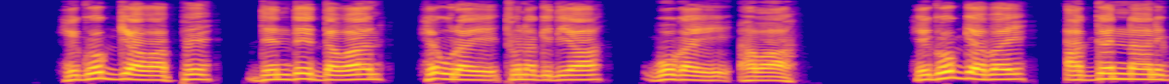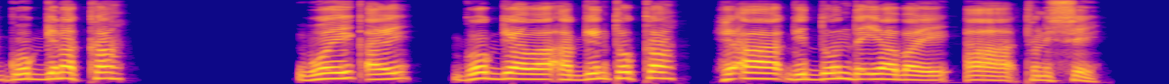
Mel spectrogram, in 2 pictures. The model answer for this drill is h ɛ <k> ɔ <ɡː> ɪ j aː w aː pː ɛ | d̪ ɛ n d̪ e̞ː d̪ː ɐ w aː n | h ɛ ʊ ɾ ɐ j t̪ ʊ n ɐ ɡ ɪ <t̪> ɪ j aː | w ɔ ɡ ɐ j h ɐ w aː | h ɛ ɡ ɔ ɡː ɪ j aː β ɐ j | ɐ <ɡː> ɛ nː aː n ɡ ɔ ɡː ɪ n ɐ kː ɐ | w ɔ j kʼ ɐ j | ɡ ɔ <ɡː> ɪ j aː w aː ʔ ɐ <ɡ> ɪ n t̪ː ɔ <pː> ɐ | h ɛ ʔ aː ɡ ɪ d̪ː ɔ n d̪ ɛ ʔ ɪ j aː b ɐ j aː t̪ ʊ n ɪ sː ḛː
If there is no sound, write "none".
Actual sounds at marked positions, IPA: ɡ, ɡː, d̪, ɡː, ɡː, ɡː, kː

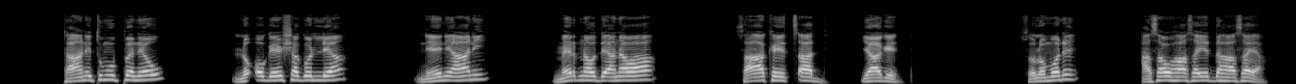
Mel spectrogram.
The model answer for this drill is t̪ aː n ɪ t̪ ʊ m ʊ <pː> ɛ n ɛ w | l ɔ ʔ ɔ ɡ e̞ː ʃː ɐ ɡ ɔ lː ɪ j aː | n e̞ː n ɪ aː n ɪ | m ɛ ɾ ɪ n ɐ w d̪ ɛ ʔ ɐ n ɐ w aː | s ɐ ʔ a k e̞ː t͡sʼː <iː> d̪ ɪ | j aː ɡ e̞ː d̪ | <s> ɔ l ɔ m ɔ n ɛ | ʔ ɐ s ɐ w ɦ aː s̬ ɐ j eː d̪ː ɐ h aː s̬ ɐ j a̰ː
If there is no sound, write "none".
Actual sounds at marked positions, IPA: pː, aː, s

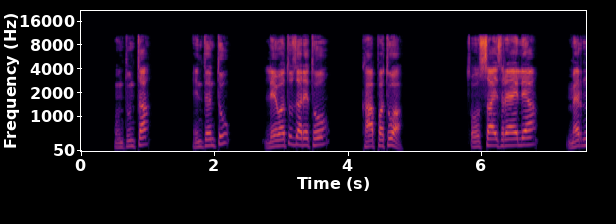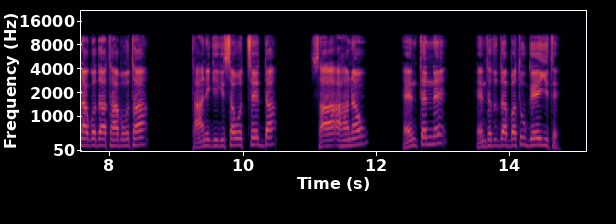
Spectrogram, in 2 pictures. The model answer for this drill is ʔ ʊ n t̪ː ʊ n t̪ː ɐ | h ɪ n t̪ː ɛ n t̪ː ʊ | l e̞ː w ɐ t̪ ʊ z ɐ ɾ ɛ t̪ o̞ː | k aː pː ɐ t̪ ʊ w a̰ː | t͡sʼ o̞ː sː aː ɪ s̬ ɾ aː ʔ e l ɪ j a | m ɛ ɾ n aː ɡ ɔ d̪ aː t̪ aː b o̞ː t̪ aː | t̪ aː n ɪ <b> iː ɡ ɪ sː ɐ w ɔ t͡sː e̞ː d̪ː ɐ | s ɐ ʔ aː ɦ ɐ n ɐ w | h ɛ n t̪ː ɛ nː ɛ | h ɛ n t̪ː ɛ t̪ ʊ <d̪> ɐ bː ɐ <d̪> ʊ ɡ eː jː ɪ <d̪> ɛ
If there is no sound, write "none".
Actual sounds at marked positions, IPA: ɡ, d̪, t̪, t̪

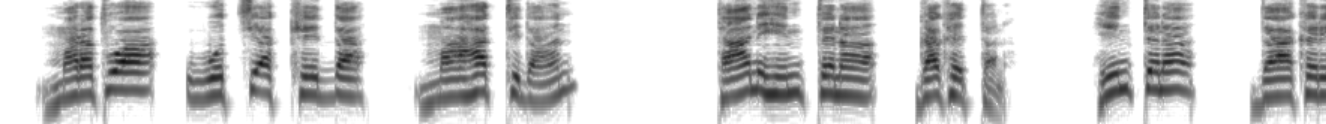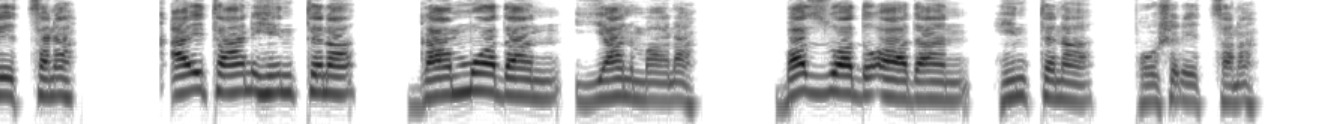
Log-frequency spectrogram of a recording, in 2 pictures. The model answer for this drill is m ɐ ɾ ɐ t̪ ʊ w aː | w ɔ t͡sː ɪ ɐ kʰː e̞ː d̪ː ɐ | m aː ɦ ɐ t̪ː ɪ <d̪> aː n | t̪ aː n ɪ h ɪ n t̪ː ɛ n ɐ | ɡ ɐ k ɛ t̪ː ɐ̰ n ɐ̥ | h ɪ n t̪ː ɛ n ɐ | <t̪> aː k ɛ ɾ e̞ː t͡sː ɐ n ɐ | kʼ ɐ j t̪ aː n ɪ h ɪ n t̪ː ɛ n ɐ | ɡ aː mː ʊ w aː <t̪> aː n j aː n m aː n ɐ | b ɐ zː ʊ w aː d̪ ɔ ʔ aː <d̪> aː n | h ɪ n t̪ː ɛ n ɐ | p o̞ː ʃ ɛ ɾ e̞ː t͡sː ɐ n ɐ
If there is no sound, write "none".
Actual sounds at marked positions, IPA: d̪, d̪, d̪, d̪

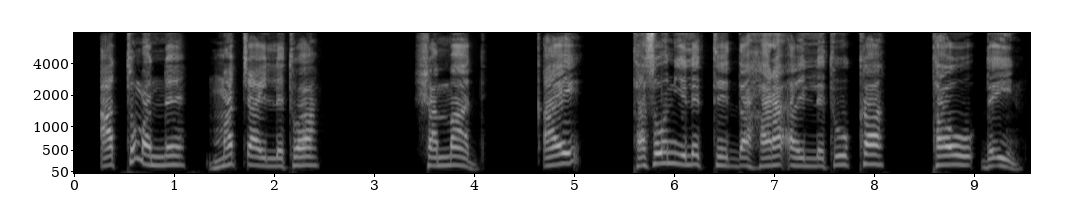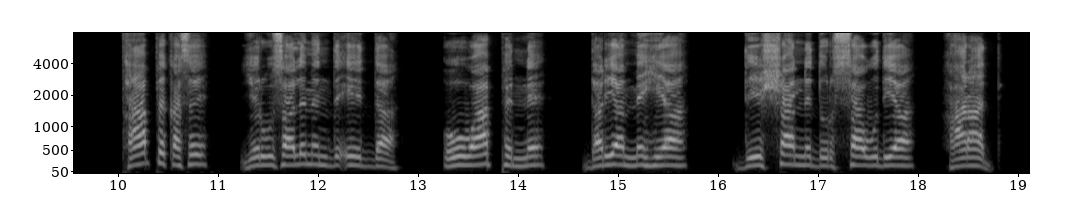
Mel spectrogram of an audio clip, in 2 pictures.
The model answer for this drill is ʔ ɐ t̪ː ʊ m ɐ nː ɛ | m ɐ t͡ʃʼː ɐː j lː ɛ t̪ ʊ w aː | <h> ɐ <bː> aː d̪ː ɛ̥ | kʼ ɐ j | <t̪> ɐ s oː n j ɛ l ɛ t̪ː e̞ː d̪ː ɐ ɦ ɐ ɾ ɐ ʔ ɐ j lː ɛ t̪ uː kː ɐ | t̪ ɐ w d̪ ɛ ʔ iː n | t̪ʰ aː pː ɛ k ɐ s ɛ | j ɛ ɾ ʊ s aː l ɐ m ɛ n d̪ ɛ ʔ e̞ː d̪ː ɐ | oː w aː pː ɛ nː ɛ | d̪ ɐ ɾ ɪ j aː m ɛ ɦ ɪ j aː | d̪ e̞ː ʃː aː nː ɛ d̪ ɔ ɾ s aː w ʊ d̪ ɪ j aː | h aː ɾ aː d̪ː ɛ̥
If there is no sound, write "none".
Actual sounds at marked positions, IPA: ʃ, mː, t̪

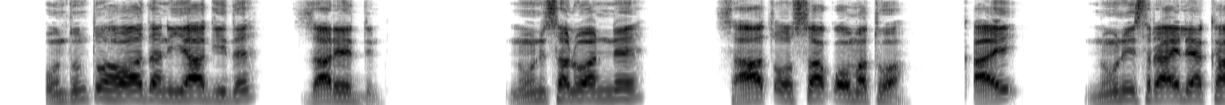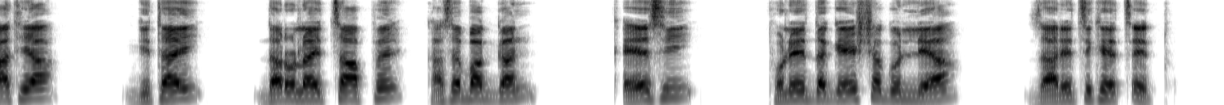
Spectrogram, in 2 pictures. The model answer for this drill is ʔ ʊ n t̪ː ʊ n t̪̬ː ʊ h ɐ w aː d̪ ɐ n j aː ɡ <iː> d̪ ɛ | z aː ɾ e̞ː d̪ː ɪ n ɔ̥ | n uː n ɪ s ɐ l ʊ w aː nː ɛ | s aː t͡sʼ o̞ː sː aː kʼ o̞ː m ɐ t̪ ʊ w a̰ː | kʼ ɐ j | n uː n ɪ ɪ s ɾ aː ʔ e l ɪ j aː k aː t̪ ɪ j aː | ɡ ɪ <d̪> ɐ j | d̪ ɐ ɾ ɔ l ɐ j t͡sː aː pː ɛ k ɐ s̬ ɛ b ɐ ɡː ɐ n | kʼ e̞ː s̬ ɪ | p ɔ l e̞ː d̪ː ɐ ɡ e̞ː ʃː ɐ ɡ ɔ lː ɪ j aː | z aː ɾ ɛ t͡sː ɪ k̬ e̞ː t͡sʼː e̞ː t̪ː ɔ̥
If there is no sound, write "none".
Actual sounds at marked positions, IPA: iː, t̪

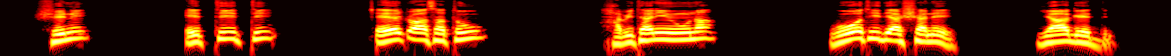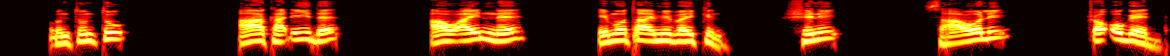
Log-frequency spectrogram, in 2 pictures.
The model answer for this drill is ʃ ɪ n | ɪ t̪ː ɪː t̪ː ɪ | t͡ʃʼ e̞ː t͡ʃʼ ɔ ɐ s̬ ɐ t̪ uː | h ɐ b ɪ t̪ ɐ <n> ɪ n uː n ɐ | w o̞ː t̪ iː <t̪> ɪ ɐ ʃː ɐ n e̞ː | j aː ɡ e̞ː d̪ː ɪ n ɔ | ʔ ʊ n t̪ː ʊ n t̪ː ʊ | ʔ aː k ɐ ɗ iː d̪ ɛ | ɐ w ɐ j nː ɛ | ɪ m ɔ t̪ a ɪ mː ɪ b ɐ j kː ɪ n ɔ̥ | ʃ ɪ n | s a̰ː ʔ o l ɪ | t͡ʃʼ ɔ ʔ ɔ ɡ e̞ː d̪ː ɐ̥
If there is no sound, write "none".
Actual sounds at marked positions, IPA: n, d̪

